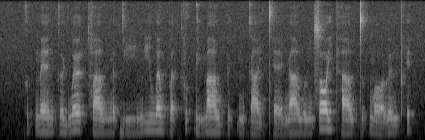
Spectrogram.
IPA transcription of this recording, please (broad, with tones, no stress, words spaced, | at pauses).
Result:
kʊ˧k̚mɛː˧nkɵ˧ɥwœː˥t̚ faː˧wŋɐ˧t̚jiː˨˧ŋiː˥w ɐ˥wpɐ˨t̚ fʊ˥k̚ɐ˨j maː˧wpɪ˨˥k̚ ɵ˨˩nkaː˨˩j t̪ʰɛː˨˩ŋaː˧w ʊ˨˧ŋsɔː˥j pʰaː˨wt̪ʊ˨˥k̚mɔː˨˩ lɵ˧npʰɪ˥k̚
